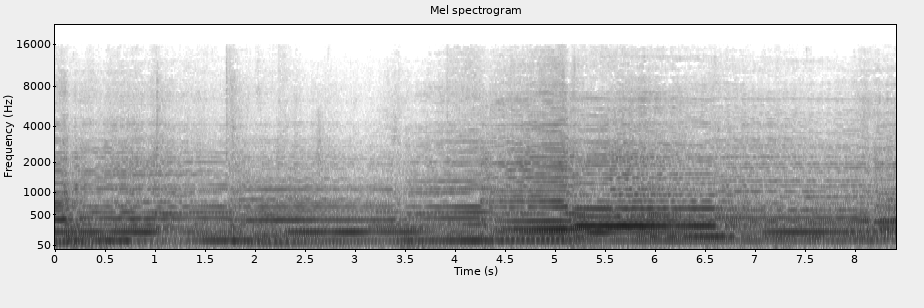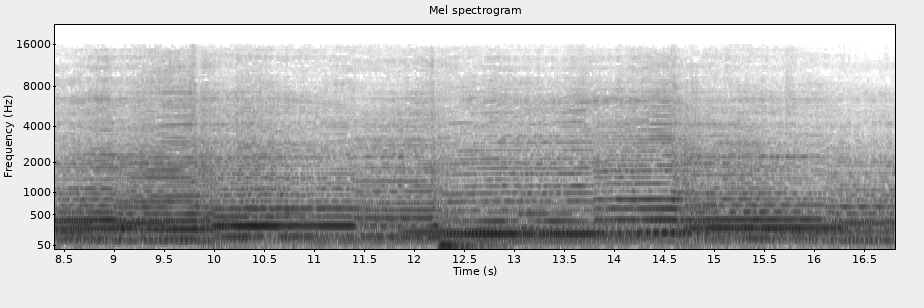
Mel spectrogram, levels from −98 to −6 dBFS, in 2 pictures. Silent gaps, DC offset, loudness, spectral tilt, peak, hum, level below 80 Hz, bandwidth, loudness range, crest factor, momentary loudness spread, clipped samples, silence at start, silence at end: none; under 0.1%; -27 LUFS; -8 dB/octave; -14 dBFS; none; -44 dBFS; 14 kHz; 6 LU; 14 dB; 9 LU; under 0.1%; 0 s; 0 s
